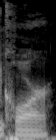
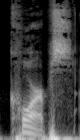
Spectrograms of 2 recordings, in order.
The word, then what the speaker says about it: Corps: The most success was actually achieved by the French on the first day, aided by the British 14 Corps, not Corps, as I've been incorrectly pronouncing, so apologies for that.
